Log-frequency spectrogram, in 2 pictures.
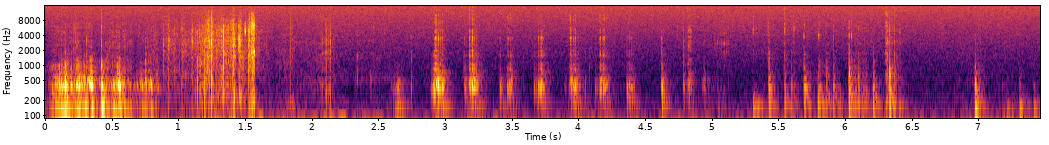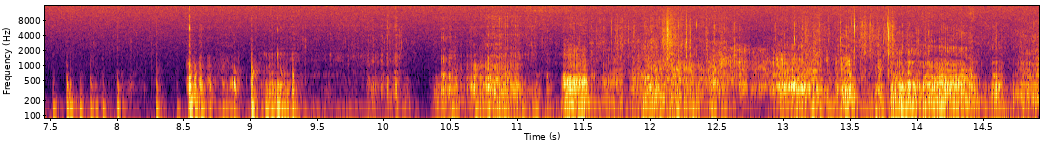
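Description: Flat fingertips tap and drum on the lid of an upright, closed, hollow black leatherette hardshell guitar case covered in stickers. Rapid, irregular taps give low, dull, hollow thumps that die away almost at once, with denser, rumbling drumming near the start and end.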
